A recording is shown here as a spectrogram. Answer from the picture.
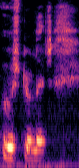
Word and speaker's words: Austerlitz: folks, it is a battle which is called Austerlitz. That's the way you pronounce it here, Austerlitz.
